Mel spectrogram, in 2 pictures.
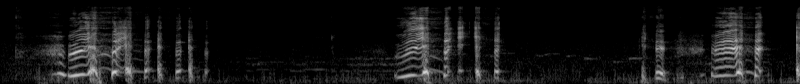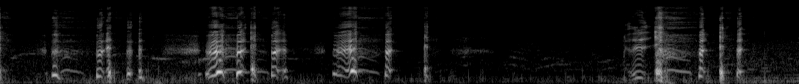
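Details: Short bursts of adult coughing from a woman, alternating with a worried pet cat's pitched meows over light background music; cough.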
